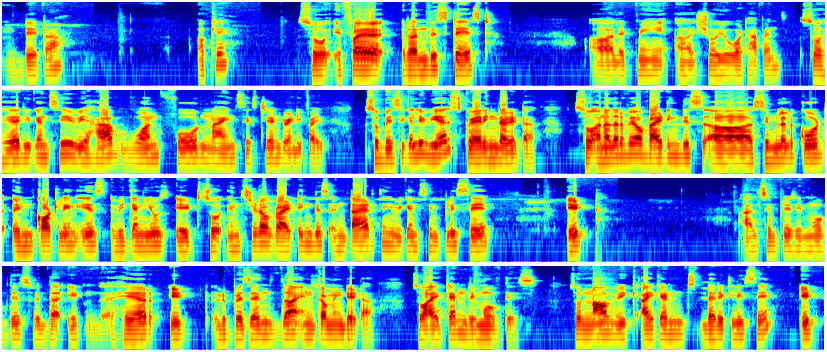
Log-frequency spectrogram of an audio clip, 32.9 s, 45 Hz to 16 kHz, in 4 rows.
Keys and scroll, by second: 4.3 ctrl+shift+r.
